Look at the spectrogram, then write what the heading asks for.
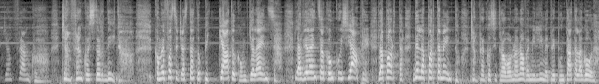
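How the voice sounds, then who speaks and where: An actress playing a young Italian partisan woman who recalls the war in an intense, deliberate theatrical monologue. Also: fairly high pitch, steady tone, a bit bright, close to an everyday voice. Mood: tense, dramatic. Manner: intense, deliberate, with dramatic pauses and repetitions. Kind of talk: dramatic theatrical monologue narration.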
